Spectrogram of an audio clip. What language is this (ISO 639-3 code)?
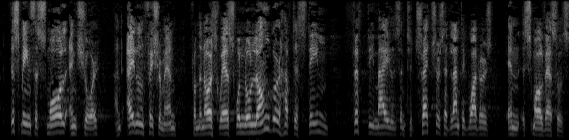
eng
